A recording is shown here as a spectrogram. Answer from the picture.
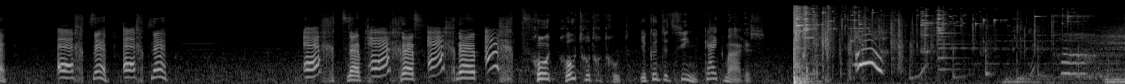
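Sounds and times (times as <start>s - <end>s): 
speech: 0.0s - 1.8s, 3.0s - 7.7s
glass fake ruby being smashed: 7.9s - 10.9s
tinkling glass fragments: 8.0s - 11.0s.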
